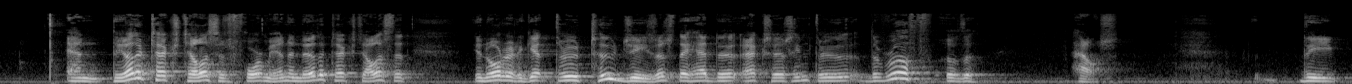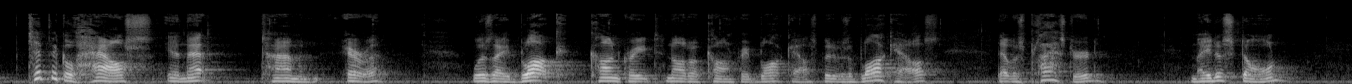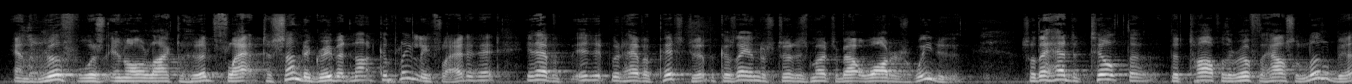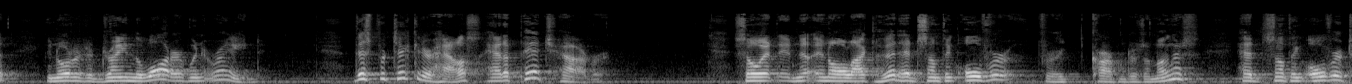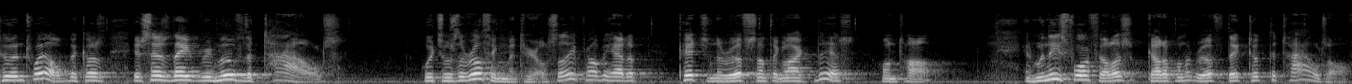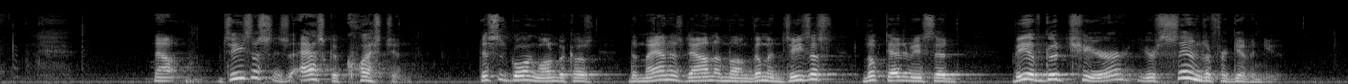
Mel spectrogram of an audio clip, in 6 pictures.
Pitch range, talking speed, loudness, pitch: 125-180 Hz, 165 wpm, -19 LUFS, 155 Hz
